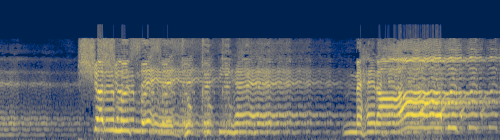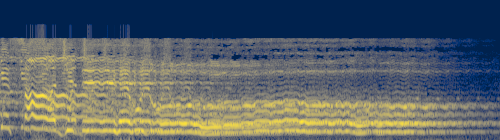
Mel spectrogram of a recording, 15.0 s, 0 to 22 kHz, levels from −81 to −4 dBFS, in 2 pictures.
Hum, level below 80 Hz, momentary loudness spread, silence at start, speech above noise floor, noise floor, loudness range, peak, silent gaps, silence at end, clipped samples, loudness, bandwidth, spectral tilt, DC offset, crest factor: none; -54 dBFS; 16 LU; 0 s; 27 dB; -37 dBFS; 6 LU; 0 dBFS; none; 0.05 s; 0.3%; -10 LUFS; 11 kHz; -2.5 dB/octave; under 0.1%; 12 dB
